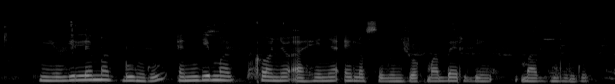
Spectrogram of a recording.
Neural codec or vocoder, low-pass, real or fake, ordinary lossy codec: none; none; real; none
